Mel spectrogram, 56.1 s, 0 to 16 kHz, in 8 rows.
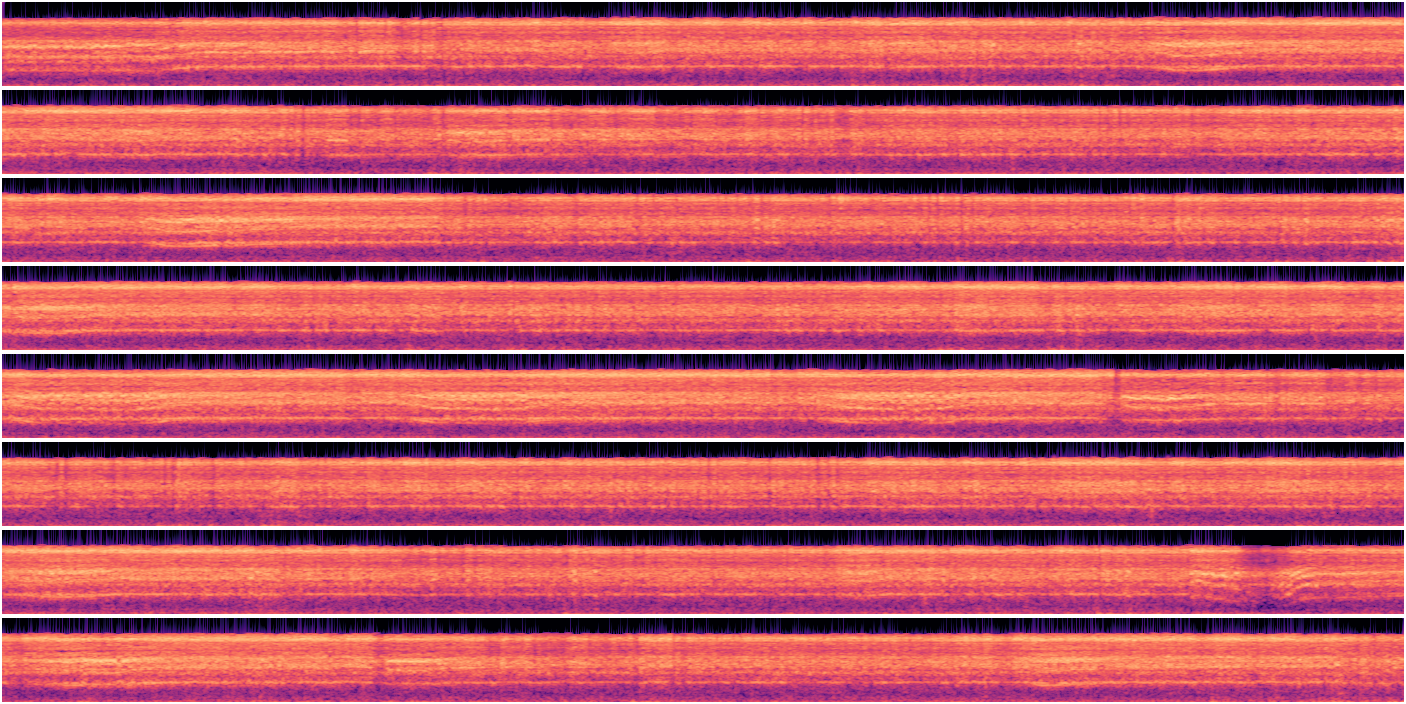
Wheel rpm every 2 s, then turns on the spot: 210, 230, 230, 230, 230, 230, 230, 220, 230, 240, 230, 230, 230, 230, 220, 220, 220, 230, 230, 230, 230, 230, 230, 180, 190, 230, 230, 230.
none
